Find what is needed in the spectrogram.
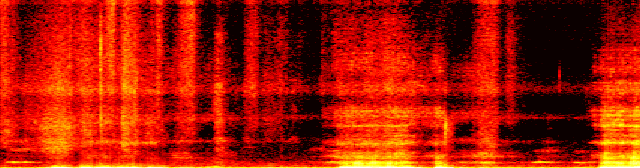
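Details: Sleeping Labrador dog, which owner says makes different sounds when asleep: low rumbling snores with snorty breaths in irregular bursts.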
